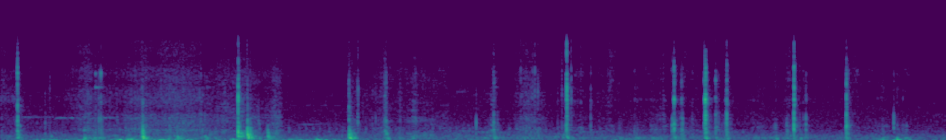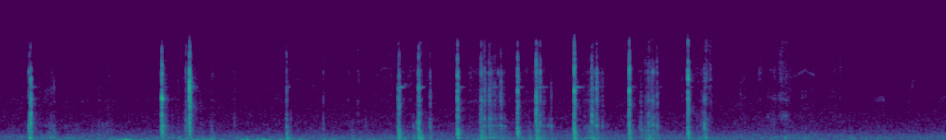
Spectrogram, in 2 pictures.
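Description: Irregular clicks and plastic rattles of a high-pressure hose fitting being pushed and twisted into the outlet of a plastic electric pressure washer, with low handling bumps.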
